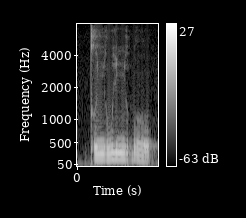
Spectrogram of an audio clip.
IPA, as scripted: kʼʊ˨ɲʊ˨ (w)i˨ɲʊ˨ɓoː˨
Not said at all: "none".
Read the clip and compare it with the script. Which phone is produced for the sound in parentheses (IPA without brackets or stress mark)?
w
